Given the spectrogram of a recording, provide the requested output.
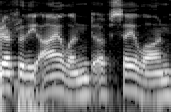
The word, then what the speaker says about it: Ceylon: It is Ceylon. – How do you spell it? Oh, C-E-Y-L-O-N?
